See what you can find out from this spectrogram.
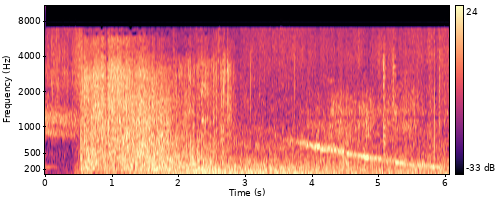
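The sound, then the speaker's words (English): A cannon fires with a sudden loud boom, followed by a long rolling rumble that slowly fades while a thin descending whistle trails off. No voices. “I will light that not a little fuse on the cannon.”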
